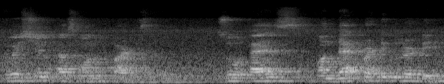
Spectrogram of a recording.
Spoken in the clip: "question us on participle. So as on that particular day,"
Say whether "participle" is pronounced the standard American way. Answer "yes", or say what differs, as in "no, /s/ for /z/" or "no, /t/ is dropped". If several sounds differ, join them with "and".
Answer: no, /n/ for /l/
